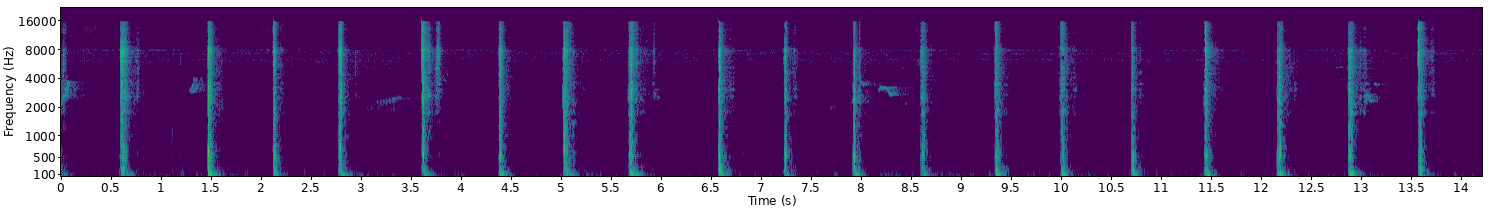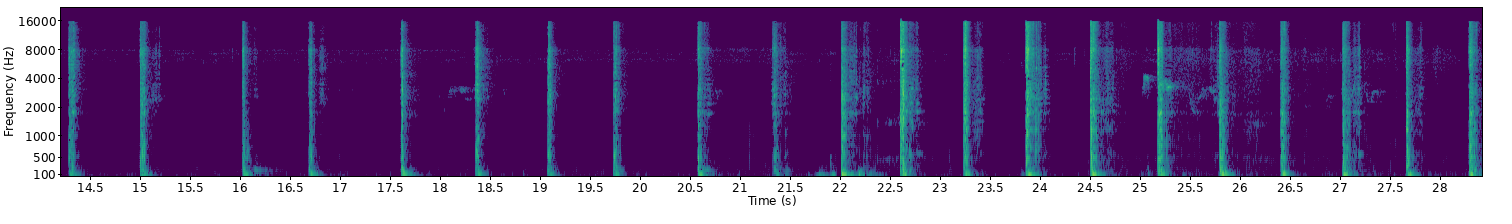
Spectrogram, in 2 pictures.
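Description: Steady rhythmic chopping with a blade, about three strokes every two seconds. About 22 seconds in the strokes come harder and faster. A steady insect drone and a few bird chirps run behind.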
